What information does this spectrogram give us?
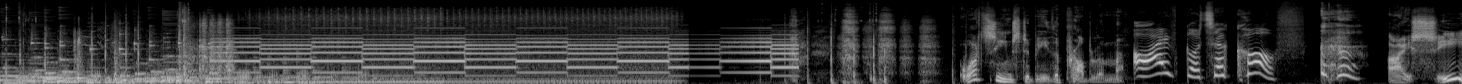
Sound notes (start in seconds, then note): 1.8 siren wails; 13.2 coughs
